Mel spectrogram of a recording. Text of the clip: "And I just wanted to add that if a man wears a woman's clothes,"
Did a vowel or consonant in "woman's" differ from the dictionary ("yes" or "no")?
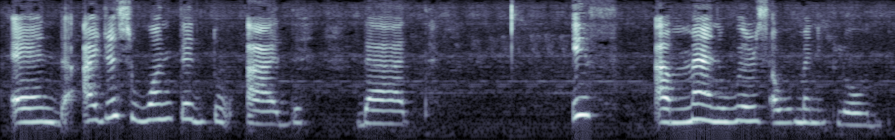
yes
